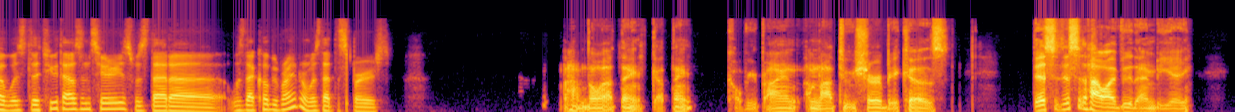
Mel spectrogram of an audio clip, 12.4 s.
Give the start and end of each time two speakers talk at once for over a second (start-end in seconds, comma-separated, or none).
none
